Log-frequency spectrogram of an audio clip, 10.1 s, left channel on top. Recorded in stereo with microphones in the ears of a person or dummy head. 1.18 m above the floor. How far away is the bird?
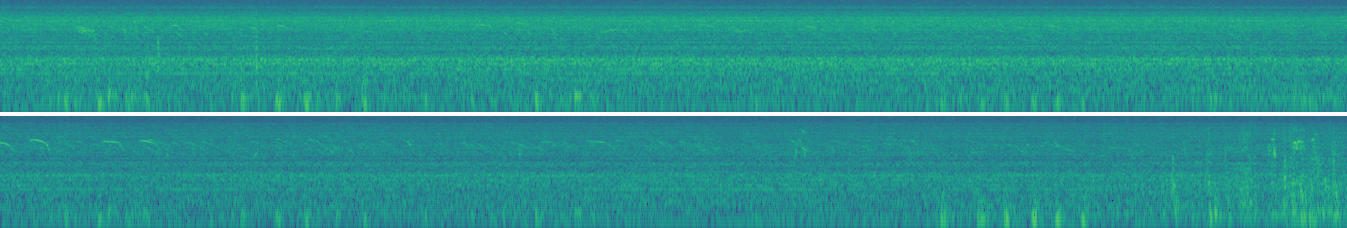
No bird in this recording.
